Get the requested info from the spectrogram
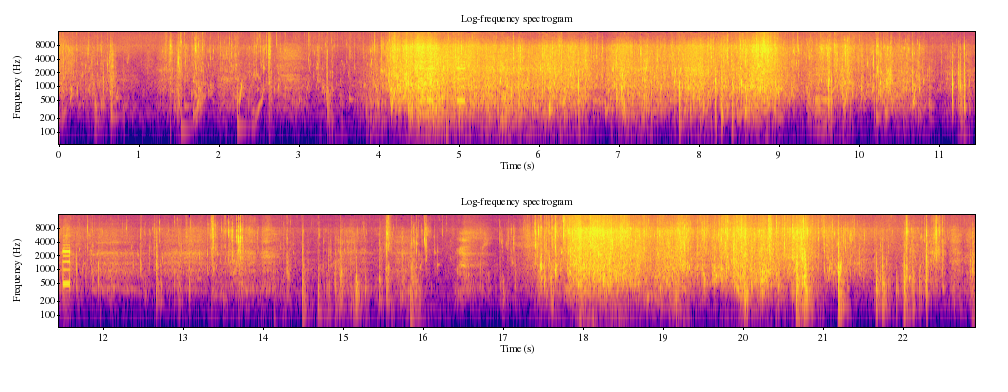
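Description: Water splashing and sloshing beside a kayak in two long spells, with scattered knocks, as a hooked yellowtail kingfish thrashes at the surface and is brought alongside.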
